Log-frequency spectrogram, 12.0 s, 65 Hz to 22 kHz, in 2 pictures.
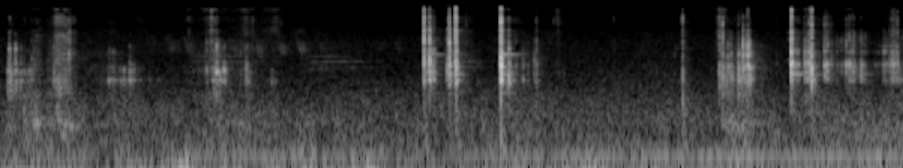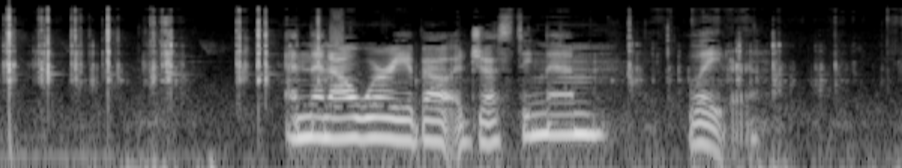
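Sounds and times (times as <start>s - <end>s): metallic clicks of bracket tightening: 2.8s - 3.6s, 4.5s - 7.9s.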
